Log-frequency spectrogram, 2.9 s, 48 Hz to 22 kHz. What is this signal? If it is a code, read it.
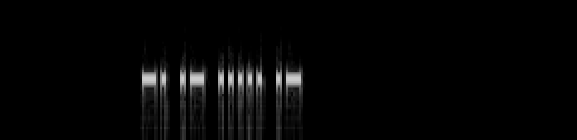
Morse code, heard as a keyed tone, about 46 wpm, 700 Hz. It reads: NA5A
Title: USA Call Signs - 4 Characters - 50wpm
